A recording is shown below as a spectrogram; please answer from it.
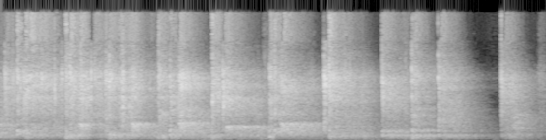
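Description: Primary school classroom applause for a student group, made of short rhythmic bursts of loud clapping close by, each clap group ending abruptly, in a regular chanted-clap pattern with no talk.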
